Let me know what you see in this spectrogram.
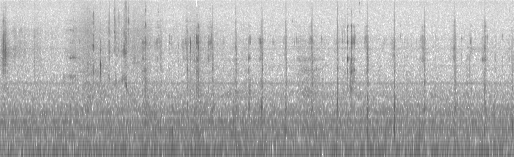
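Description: Faint chewing of soft whole wheat pita bread: scattered quiet mouth clicks over low room tone.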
